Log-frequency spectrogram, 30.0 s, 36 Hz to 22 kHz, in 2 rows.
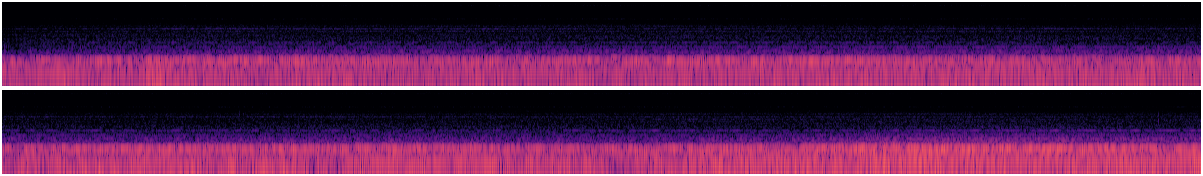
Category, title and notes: Soundscapes > Synthetic / Artificial
Dark Drone 1
Recorded with LOM Geofon on a Zoom H6, frigde and a metallic heater.
DARK, DRONE, LOM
